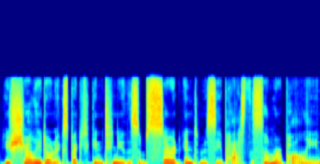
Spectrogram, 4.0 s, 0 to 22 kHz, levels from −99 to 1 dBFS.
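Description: A speech recording with no technical fault to be heard anywhere in it. Nothing in the signal is damaged at any point, so there are no times or causes to report.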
